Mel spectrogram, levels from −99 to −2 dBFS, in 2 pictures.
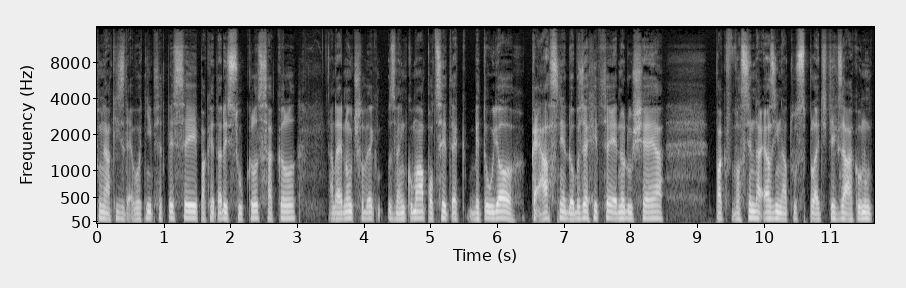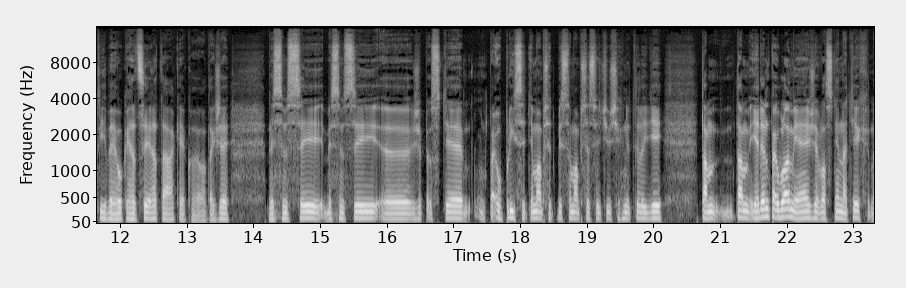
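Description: No technical faults are audible anywhere in the recording.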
